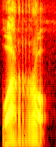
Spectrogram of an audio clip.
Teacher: Ini ro-nya tebel karena barisnya di atas.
